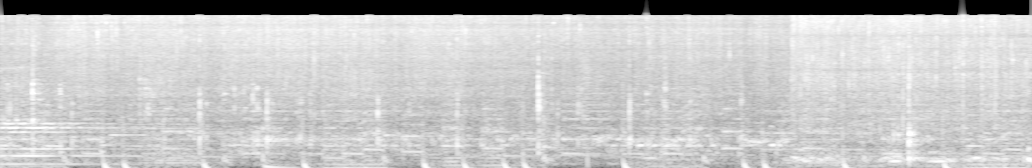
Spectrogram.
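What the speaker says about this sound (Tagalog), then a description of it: "Simulan na natin igisa ang ating sibuyas at bawang." Onion and garlic sautéing in a pan for pork with tomato, giving a loud, continuous close-up sizzle and crackle with occasional stirring scrapes over a low background hum.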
